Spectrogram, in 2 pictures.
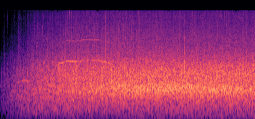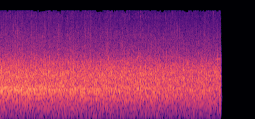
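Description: Crowd applauding, fading in over the first second or so, holding steady, then cutting off suddenly near the end.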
